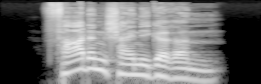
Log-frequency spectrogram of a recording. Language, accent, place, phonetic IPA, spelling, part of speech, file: German, Germany, Berlin, [ˈfaːdn̩ˌʃaɪ̯nɪɡəʁəm], fadenscheinigerem, adjective, De-fadenscheinigerem.ogg
- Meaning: strong dative masculine/neuter singular comparative degree of fadenscheinig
